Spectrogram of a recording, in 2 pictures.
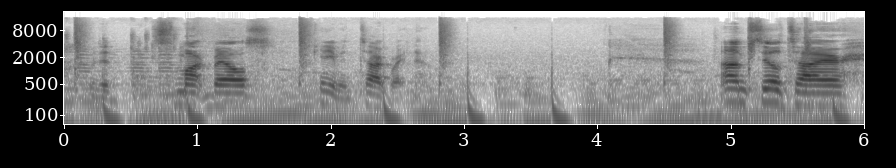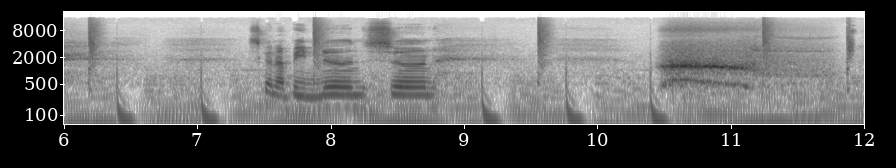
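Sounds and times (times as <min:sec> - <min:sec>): background music with steady beat: 0:00.0 - 0:12.0
man gasping breathily: 0:04.0 - 0:04.9, 0:05.9 - 0:07.4, 0:08.8 - 0:12.0.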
